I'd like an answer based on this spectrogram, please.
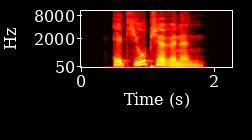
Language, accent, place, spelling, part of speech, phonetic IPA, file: German, Germany, Berlin, Äthiopierinnen, noun, [ɛˈti̯oːpi̯əʁɪnən], De-Äthiopierinnen.ogg
- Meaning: plural of Äthiopierin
